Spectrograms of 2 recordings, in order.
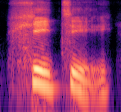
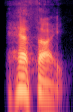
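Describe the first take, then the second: First: The middle consonant is a t sound. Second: The middle consonant is a th sound. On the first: The speaker calls it right. "It's it's it's still Hitti" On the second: The speaker calls it wrong. "it's not Hethite"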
